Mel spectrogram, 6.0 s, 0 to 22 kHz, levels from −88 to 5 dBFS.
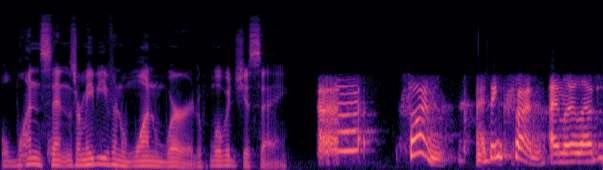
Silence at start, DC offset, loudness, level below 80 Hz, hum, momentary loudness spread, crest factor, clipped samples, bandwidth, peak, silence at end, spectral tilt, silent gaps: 0 s; under 0.1%; -25 LUFS; -60 dBFS; none; 14 LU; 20 dB; under 0.1%; 13.5 kHz; -6 dBFS; 0 s; -5.5 dB/octave; none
